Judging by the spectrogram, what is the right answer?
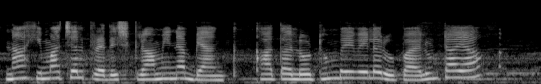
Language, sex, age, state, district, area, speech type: Telugu, female, 18-30, Telangana, Mahbubnagar, rural, read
